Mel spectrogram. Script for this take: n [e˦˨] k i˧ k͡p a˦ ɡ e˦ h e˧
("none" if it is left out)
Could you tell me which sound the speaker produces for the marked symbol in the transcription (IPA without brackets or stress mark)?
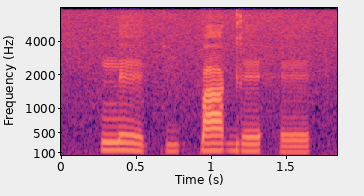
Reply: e˦˨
